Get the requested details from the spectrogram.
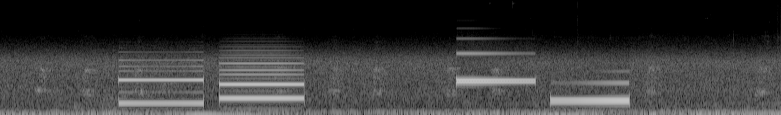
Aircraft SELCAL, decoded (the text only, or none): AR-EP QR-BD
